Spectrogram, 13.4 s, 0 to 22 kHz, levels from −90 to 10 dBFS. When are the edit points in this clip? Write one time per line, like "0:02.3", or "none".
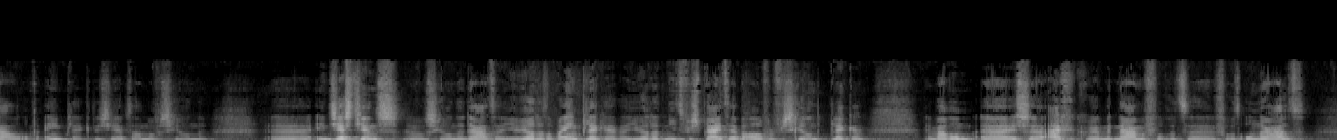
none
